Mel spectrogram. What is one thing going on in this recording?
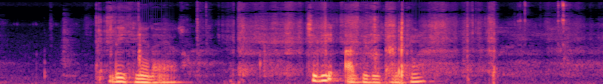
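Paper cards rustle softly as hands shuffle them.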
